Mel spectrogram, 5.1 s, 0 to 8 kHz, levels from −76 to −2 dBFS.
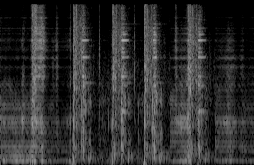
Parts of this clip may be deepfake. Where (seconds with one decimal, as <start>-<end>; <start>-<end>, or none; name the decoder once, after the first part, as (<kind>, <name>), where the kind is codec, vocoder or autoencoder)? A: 0.0-1.4 (vocoder, HiFi-GAN); 3.4-3.8; 4.3-5.1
